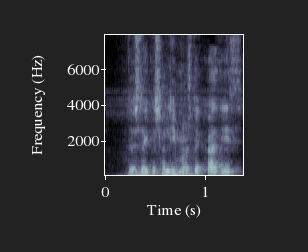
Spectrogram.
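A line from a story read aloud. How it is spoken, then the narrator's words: Plain. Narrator (Spanish): dijo Malespina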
